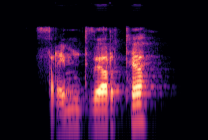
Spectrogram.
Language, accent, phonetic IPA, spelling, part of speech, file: German, Austria, [ˈfʁɛmtˌvœʁtɐ], Fremdwörter, noun, De-at-Fremdwörter.ogg
- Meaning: nominative/accusative/genitive plural of Fremdwort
